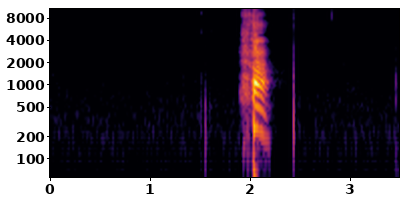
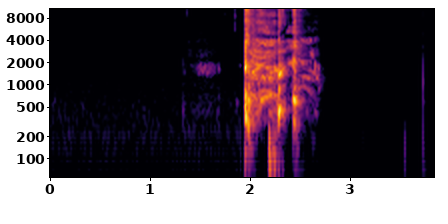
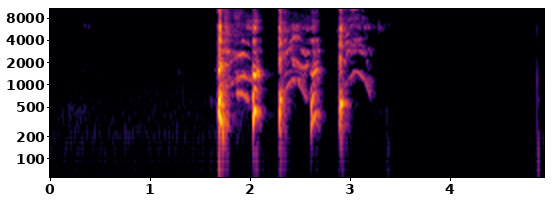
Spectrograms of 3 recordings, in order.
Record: exhalation_length: 3.5 s
exhalation_amplitude: 32768
exhalation_signal_mean_std_ratio: 0.14
cough_length: 3.8 s
cough_amplitude: 32766
cough_signal_mean_std_ratio: 0.24
three_cough_length: 4.9 s
three_cough_amplitude: 32768
three_cough_signal_mean_std_ratio: 0.21
survey_phase: alpha (2021-03-01 to 2021-08-12)
age: 45-64
gender: Female
wearing_mask: 'No'
symptom_none: true
symptom_onset: 4 days
smoker_status: Ex-smoker
respiratory_condition_asthma: false
respiratory_condition_other: false
recruitment_source: REACT
submission_delay: 2 days
covid_test_result: Negative
covid_test_method: RT-qPCR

